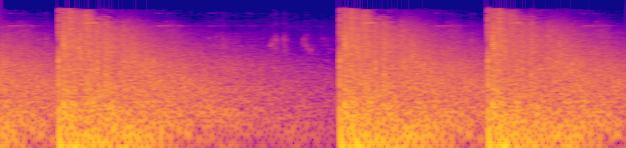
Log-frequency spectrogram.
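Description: Gunfire in the MTA DayZ game comes as three loud, abrupt blasts, each followed by a long, slowly fading roar or echo, close and alone without talk.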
